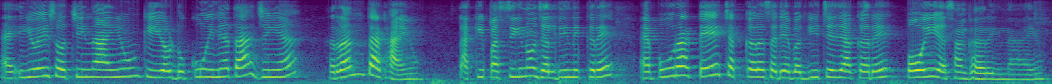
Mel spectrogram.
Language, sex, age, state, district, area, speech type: Sindhi, female, 30-45, Gujarat, Kutch, urban, spontaneous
